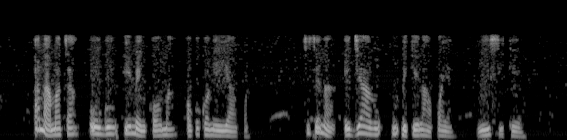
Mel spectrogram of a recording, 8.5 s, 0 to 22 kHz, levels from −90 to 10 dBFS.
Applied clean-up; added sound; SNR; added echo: classical method spectral subtraction.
